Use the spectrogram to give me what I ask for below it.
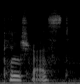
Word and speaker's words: Pinterest: You can scroll through your Instagram as much as you want, or your Pinterest, that's how you say it, right? Pinterest, yeah.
